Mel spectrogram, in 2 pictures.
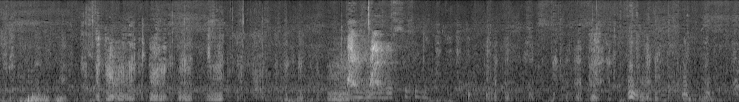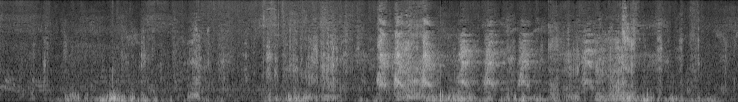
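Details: Playing Scottish terrier puppy and puli: bouts of snarling growls and sharp barks come in uneven clusters, while human speech is also heard.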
